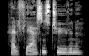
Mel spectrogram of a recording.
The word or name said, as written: halvfjerdsindstyvende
